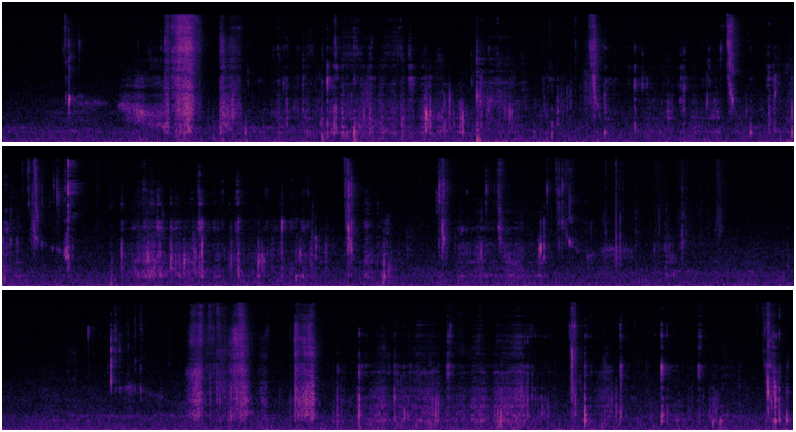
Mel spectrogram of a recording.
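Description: Close-miked mouth sounds of eating soft whipped-cream chocolate cake: wet chewing with sticky lip and tongue smacks and many sharp clicks, louder about two seconds in and again a little past twenty seconds in.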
